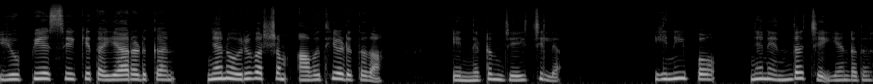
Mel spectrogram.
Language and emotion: Malayalam, sad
